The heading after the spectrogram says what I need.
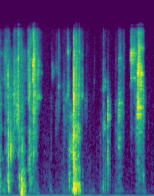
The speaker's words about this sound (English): We are opening presents for the audio listeners yeah. right now. You can hear paper tearing.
